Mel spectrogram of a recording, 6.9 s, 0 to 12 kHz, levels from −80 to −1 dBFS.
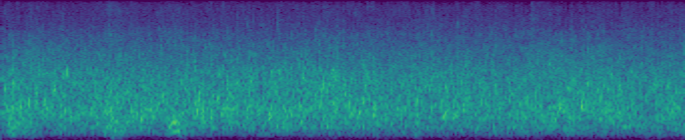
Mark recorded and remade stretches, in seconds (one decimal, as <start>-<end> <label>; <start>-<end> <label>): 0.0-0.6 remade; 0.6-3.3 recorded; 3.3-6.9 remade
